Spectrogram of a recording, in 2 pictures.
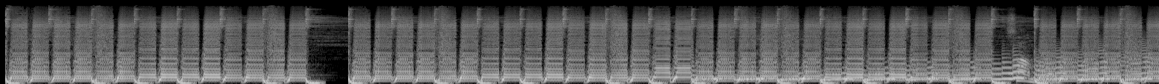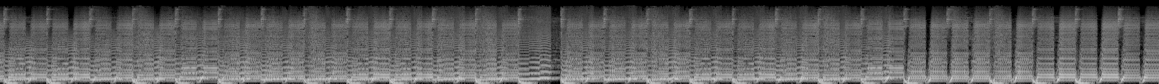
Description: dubstep, backing

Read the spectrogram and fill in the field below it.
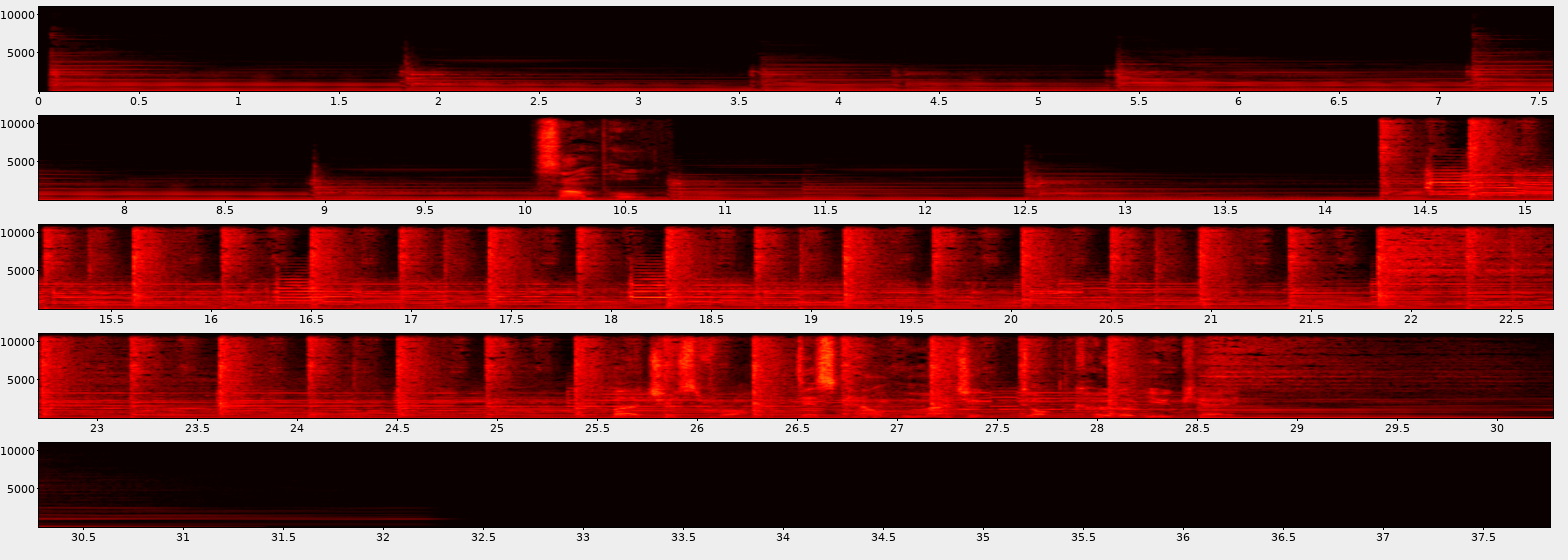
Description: beat

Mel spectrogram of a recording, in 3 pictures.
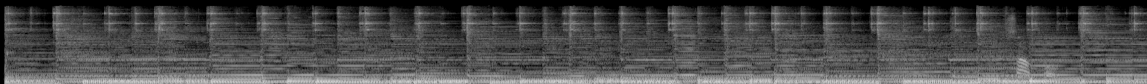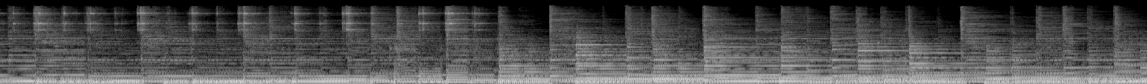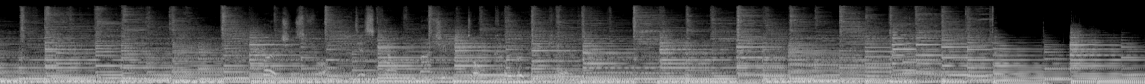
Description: acoustic, backing

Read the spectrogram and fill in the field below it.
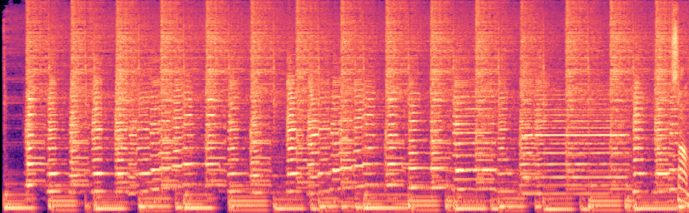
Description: beat

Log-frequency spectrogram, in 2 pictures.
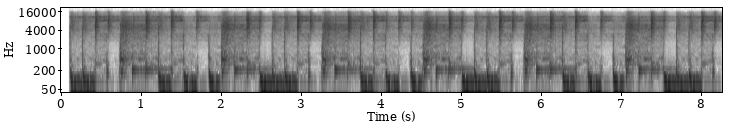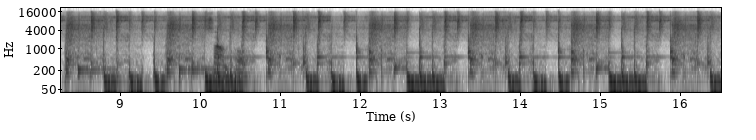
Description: hard hip hop

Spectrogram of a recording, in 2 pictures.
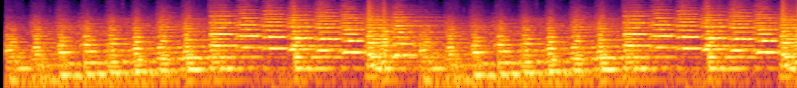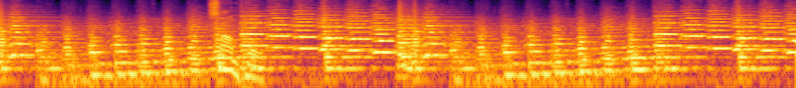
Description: classical

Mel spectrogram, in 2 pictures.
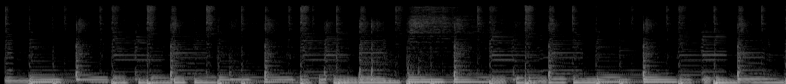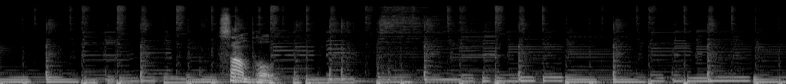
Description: Upbeat Groove

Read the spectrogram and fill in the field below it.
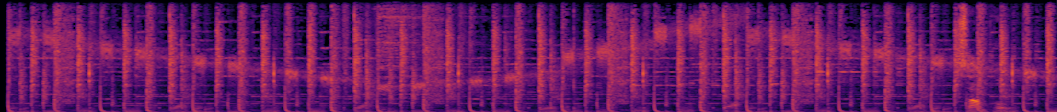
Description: electronic

